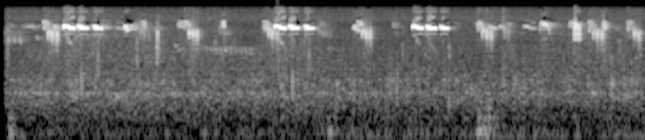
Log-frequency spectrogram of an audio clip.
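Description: Long-tailed tit calling: short runs of thin, very high notes and quick trills, repeated about every second.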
